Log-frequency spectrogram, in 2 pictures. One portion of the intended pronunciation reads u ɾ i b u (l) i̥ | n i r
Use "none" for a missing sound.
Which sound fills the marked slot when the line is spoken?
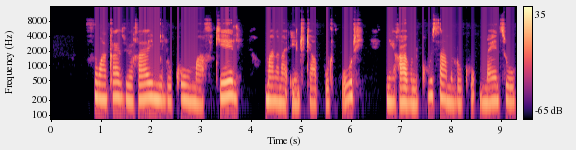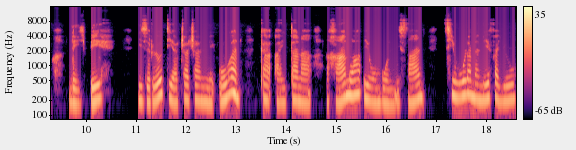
ɾ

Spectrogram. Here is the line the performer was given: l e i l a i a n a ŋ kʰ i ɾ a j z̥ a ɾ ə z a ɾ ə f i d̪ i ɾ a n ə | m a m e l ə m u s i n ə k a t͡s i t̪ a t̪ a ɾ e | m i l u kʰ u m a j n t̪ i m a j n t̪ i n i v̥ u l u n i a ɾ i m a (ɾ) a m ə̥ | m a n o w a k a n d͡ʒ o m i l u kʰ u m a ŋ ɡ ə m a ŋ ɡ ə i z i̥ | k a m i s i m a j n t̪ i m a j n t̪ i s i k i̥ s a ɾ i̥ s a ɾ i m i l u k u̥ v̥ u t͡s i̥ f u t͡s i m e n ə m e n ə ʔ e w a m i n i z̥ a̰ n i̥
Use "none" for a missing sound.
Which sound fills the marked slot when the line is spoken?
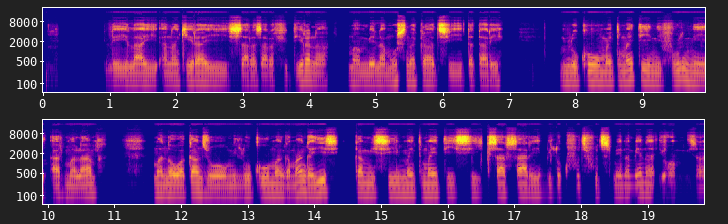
l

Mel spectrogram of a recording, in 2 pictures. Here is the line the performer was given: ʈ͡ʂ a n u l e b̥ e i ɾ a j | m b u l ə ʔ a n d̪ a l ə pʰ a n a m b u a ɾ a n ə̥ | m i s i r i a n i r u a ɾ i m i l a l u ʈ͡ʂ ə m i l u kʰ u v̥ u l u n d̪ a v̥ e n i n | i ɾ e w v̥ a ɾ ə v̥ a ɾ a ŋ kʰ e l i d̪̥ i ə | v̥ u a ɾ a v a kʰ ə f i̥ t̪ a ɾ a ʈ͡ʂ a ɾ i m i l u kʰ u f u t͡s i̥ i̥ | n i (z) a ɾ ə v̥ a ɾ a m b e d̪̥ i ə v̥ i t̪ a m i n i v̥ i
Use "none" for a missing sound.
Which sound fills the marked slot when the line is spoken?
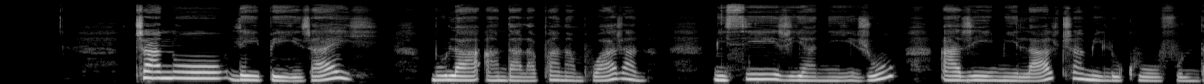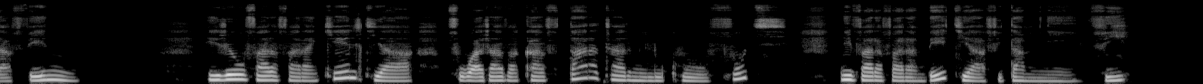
v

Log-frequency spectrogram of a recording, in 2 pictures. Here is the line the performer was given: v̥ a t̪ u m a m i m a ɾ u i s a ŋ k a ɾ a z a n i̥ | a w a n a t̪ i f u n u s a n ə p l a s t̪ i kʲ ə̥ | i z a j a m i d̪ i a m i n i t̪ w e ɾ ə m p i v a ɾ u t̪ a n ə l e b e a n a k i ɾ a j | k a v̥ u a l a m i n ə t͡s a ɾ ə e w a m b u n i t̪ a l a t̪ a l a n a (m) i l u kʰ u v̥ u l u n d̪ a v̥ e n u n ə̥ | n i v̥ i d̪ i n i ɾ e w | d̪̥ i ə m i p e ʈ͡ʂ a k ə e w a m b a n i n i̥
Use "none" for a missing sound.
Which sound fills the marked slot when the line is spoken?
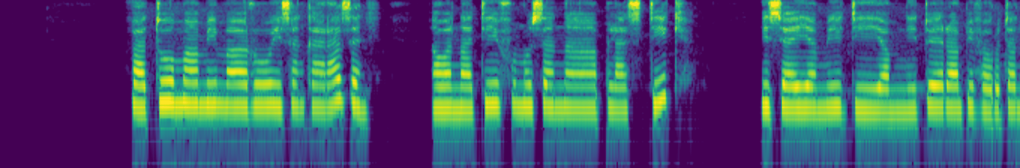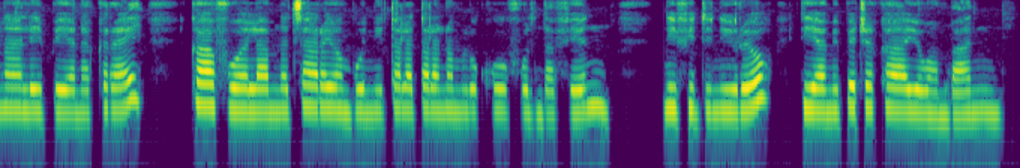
m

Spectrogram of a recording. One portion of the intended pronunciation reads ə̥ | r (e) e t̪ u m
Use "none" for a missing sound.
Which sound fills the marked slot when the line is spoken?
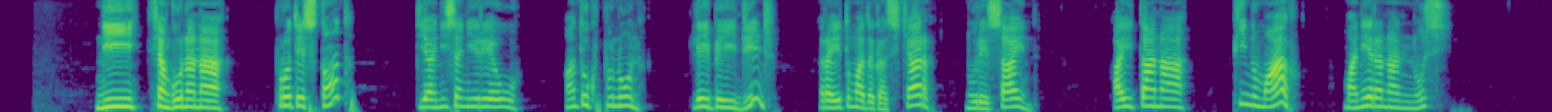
a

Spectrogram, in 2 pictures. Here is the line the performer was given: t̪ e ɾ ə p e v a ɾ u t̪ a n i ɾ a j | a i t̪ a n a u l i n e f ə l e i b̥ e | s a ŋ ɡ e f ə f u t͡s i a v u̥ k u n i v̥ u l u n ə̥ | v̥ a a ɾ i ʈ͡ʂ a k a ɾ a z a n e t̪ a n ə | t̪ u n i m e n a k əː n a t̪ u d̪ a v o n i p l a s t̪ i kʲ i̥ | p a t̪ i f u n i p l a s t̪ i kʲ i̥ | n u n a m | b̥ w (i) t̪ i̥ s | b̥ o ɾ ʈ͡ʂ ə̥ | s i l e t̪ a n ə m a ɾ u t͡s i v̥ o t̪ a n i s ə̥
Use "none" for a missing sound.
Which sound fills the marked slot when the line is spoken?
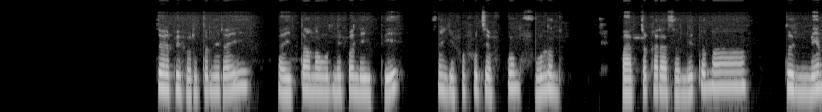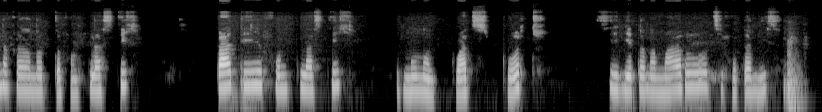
a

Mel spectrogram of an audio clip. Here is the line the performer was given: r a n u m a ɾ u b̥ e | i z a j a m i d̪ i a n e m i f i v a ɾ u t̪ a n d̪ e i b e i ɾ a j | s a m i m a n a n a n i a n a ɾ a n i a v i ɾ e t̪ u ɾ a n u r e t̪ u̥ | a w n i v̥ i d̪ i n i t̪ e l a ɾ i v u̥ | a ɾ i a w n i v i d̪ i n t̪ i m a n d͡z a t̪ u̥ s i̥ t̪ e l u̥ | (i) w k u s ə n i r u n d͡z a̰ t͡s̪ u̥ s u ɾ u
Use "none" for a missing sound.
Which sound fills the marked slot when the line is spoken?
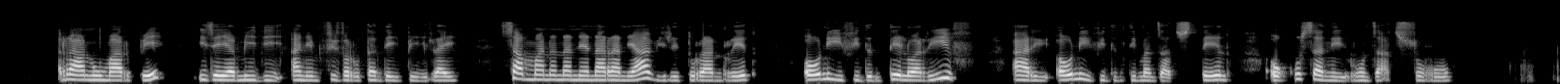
a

